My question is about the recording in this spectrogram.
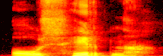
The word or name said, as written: Óshyrna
